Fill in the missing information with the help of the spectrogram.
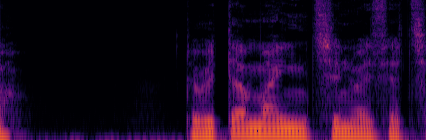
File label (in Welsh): "maint" Welsh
